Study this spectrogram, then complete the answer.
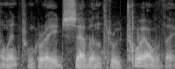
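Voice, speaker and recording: A man's fairly low-pitched voice in a North Carolina accent, at a fairly slow pace. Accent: Southern US (North Carolina). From Charlotte, North Carolina, US South. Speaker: former state legislator and county official. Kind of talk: oral history interview. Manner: hesitant, many filler sounds.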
